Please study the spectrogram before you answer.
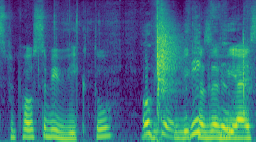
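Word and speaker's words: Vitor: pronounced it's it's pronounced well if you like pronounce my name the way it's spelled in Portuguese it's vku but my parents don't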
